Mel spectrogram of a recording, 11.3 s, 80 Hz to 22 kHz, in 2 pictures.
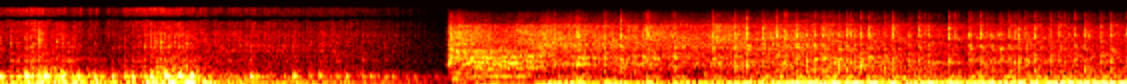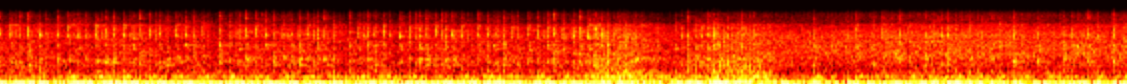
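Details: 1976 Ford Bronco Sport parked 30 years, after ignition repair, choked with extra fuel: cranks, catches after two seconds, then loud uneven low drumming at fast idle that never settles; running rough, oil pressure gauge hose leaking.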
